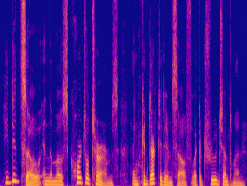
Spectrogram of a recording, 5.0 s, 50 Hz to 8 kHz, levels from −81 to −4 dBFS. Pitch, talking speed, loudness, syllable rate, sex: 140 Hz, 180 wpm, -21 LUFS, 4.5 syllables/s, male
